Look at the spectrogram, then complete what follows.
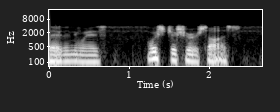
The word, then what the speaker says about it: Worcestershire: Worcester, Worcestershire? That's how my mom told me to say it anyways. Worcestershire sauce.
